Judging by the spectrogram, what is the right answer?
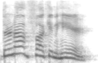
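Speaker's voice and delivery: high-pitched report to companions; exasperated high-voiced henchman; irritated searcher. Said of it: "then he looks back out to the right".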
